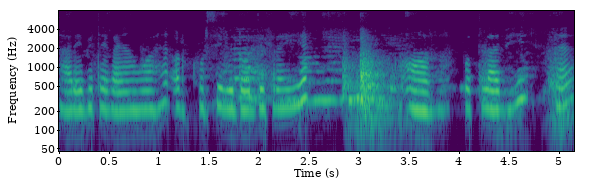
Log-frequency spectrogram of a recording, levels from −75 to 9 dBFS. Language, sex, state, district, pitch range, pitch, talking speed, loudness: Hindi, female, Bihar, West Champaran, 210-235 Hz, 220 Hz, 175 wpm, -21 LUFS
